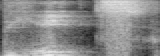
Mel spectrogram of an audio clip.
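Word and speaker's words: butte: A but pronounced but okay that's how you pronounce it. A but is an isolated flat topped hill with steep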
